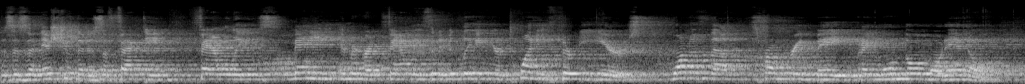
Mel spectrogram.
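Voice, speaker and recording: A woman talks at a moderate pace with hardly any pauses, her intonation monotone and flat. Strong room echo and noticeable background noise fill the recording. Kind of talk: rally speech. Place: hall.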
